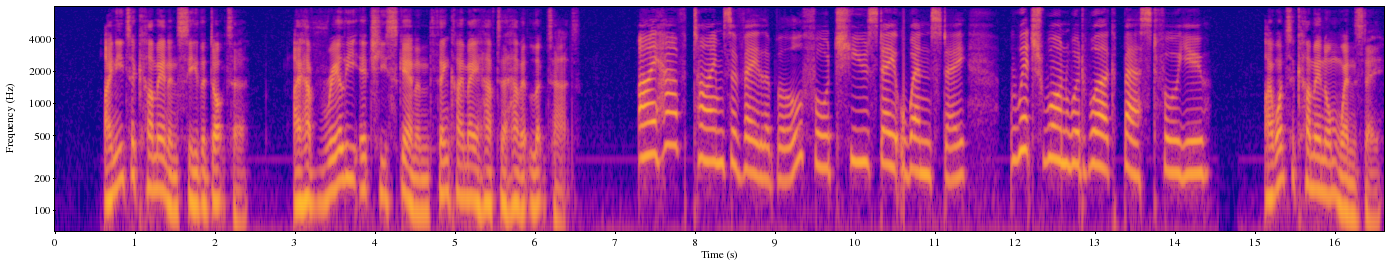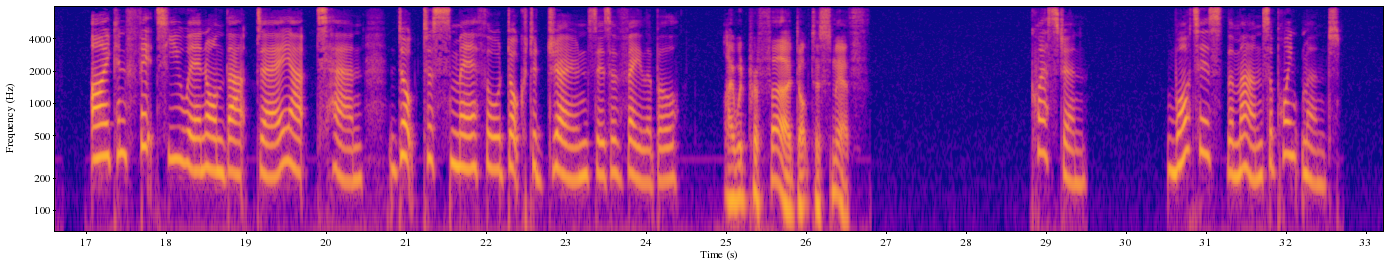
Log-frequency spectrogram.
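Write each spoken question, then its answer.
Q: What is the man's appointment?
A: Wednesday at 10 with Dr. Smith.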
